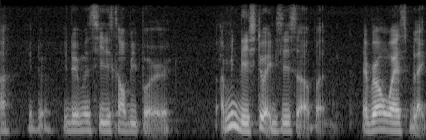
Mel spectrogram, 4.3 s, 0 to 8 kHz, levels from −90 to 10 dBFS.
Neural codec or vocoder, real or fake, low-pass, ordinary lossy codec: none; real; 7.2 kHz; none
